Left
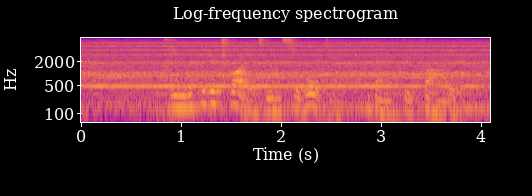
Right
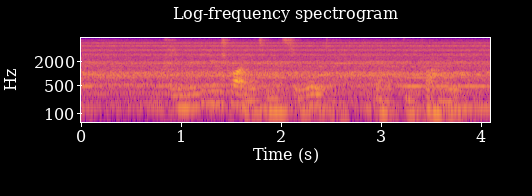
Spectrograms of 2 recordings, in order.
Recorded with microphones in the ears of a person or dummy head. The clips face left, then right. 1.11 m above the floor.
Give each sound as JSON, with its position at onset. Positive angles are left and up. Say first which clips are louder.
{"t": 0.8, "sound": "a man speaking", "louder": "left 7 dB", "side_deg": 80, "distance_m": 3.0}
